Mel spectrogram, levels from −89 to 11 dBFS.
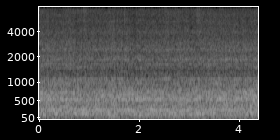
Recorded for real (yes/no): no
